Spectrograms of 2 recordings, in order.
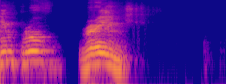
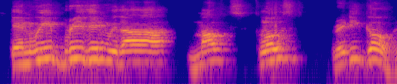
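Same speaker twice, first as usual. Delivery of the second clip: slow instruction; slower than usual. Shown as a demonstration. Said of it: "leads breathing exercise".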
